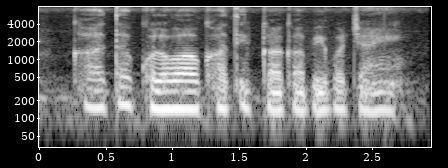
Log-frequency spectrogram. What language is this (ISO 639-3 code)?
bho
